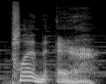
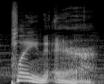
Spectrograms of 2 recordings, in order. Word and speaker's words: plein air: The French pronounce it Plein Air. Others say Plein Air.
